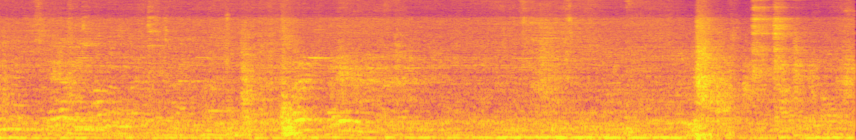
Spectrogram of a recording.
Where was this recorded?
in a restaurant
